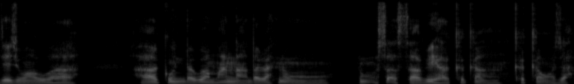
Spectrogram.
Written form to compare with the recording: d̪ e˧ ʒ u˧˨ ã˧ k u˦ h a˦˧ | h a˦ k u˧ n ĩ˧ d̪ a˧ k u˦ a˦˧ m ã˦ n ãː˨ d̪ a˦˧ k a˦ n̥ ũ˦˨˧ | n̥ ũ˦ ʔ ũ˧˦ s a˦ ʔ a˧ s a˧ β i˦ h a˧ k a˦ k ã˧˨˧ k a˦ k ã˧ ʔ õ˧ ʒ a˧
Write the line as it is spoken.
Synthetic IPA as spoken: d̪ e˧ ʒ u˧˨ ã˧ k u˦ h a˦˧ | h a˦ k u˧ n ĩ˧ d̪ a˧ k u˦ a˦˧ m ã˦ n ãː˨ d̪ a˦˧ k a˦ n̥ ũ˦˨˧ | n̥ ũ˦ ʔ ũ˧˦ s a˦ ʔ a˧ s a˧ β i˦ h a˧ k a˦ k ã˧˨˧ k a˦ k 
